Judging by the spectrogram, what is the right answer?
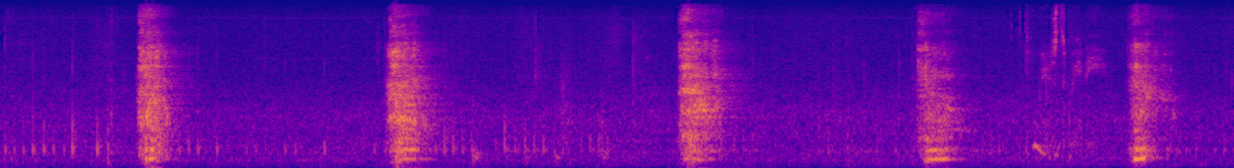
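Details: Dog with chronic cough: five short, harsh coughs spaced a couple of seconds apart; chronic cough.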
